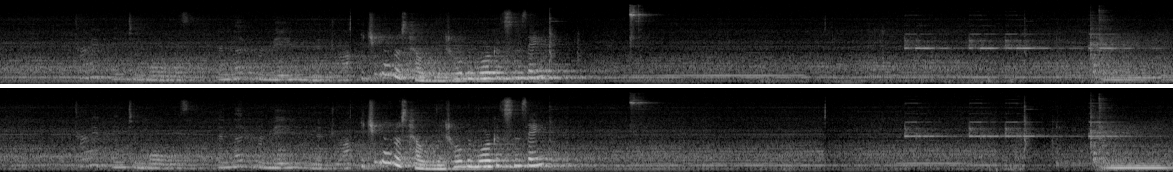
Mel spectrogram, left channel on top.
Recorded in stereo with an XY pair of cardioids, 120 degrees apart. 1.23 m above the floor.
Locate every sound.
0.8 s a woman speaking: 15° right, 1.3 m
3.6 s a woman speaking: 30° right, 0.7 m
6.3 s keys jangling: 60° left, 0.6 m
9.0 s a microwave: 10° right, 1.7 m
